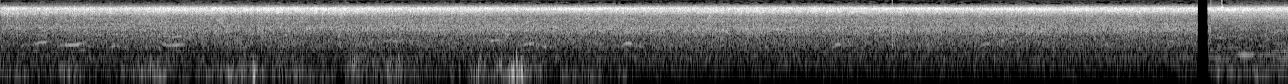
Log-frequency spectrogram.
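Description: Steady rush of a waterfall, with a few low knocks in the first five seconds and faint voices.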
